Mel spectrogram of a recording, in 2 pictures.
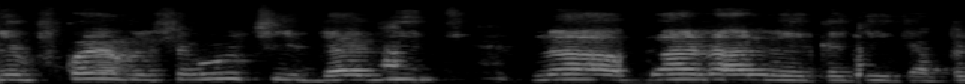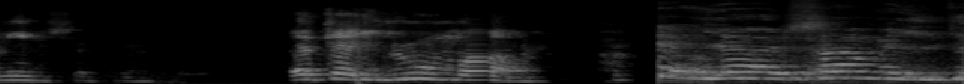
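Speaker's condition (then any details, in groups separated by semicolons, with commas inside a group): Cerebral palsy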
